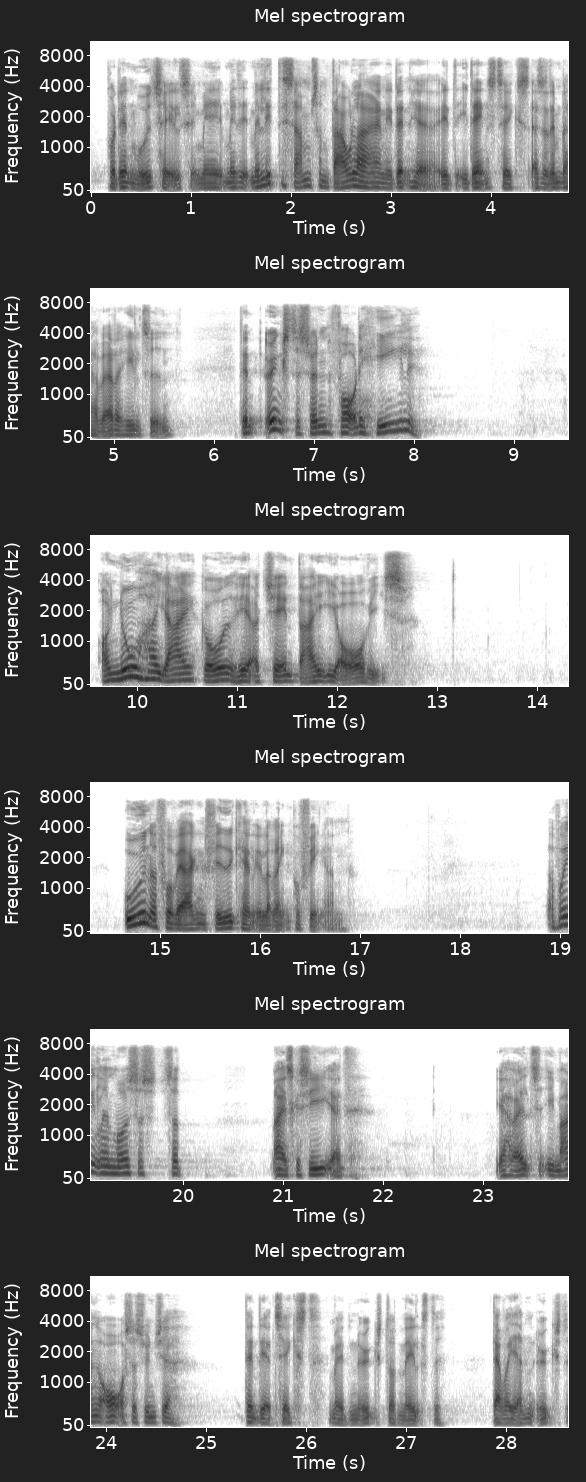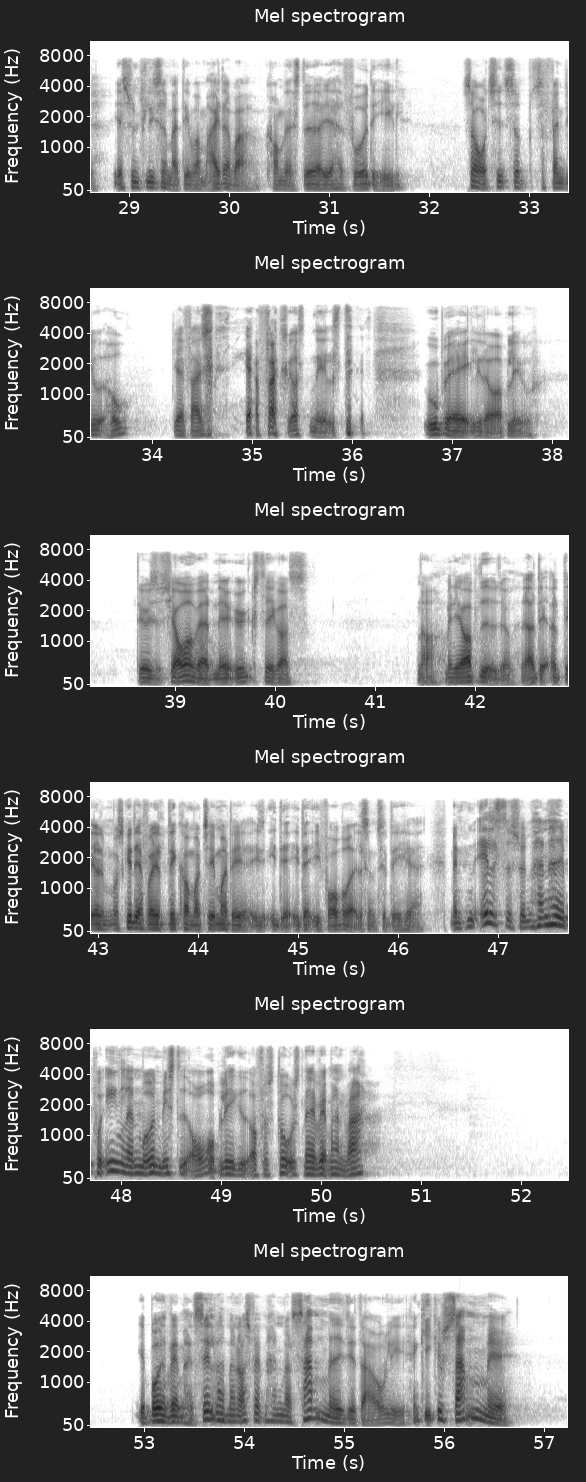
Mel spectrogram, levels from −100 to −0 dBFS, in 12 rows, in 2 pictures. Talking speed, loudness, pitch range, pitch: 210 wpm, -25 LUFS, 105-145 Hz, 120 Hz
